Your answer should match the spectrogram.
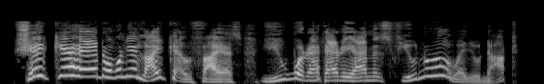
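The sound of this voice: Putting on a character voice, a man speaks at a high pitch with very wide pitch swings and a bright, sharp tone, going at a fairly slow pace in a dry, close sound with no echo.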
